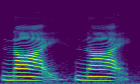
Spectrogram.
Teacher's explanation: Then for the second half of the diphthong, the tongue tip stays down while the front part of the tongue stretches up towards the front part of the roof of the mouth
